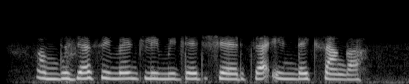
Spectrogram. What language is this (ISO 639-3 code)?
mar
